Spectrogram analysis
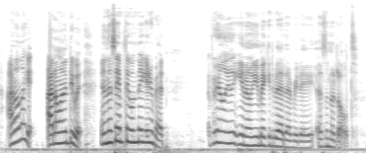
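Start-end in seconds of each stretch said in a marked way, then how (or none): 0.1-2.5 higher, louder whining about chores; whiny protest. Real, not acted.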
